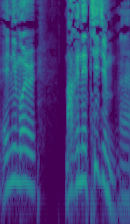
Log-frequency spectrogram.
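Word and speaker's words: Animal Magnetism: 스콜피언스의 애니멀 매그네티즘. – 그냥 제식으로 발음해드려요. 애니멀 마그네티즘.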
